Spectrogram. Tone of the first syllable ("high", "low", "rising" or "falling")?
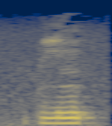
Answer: high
